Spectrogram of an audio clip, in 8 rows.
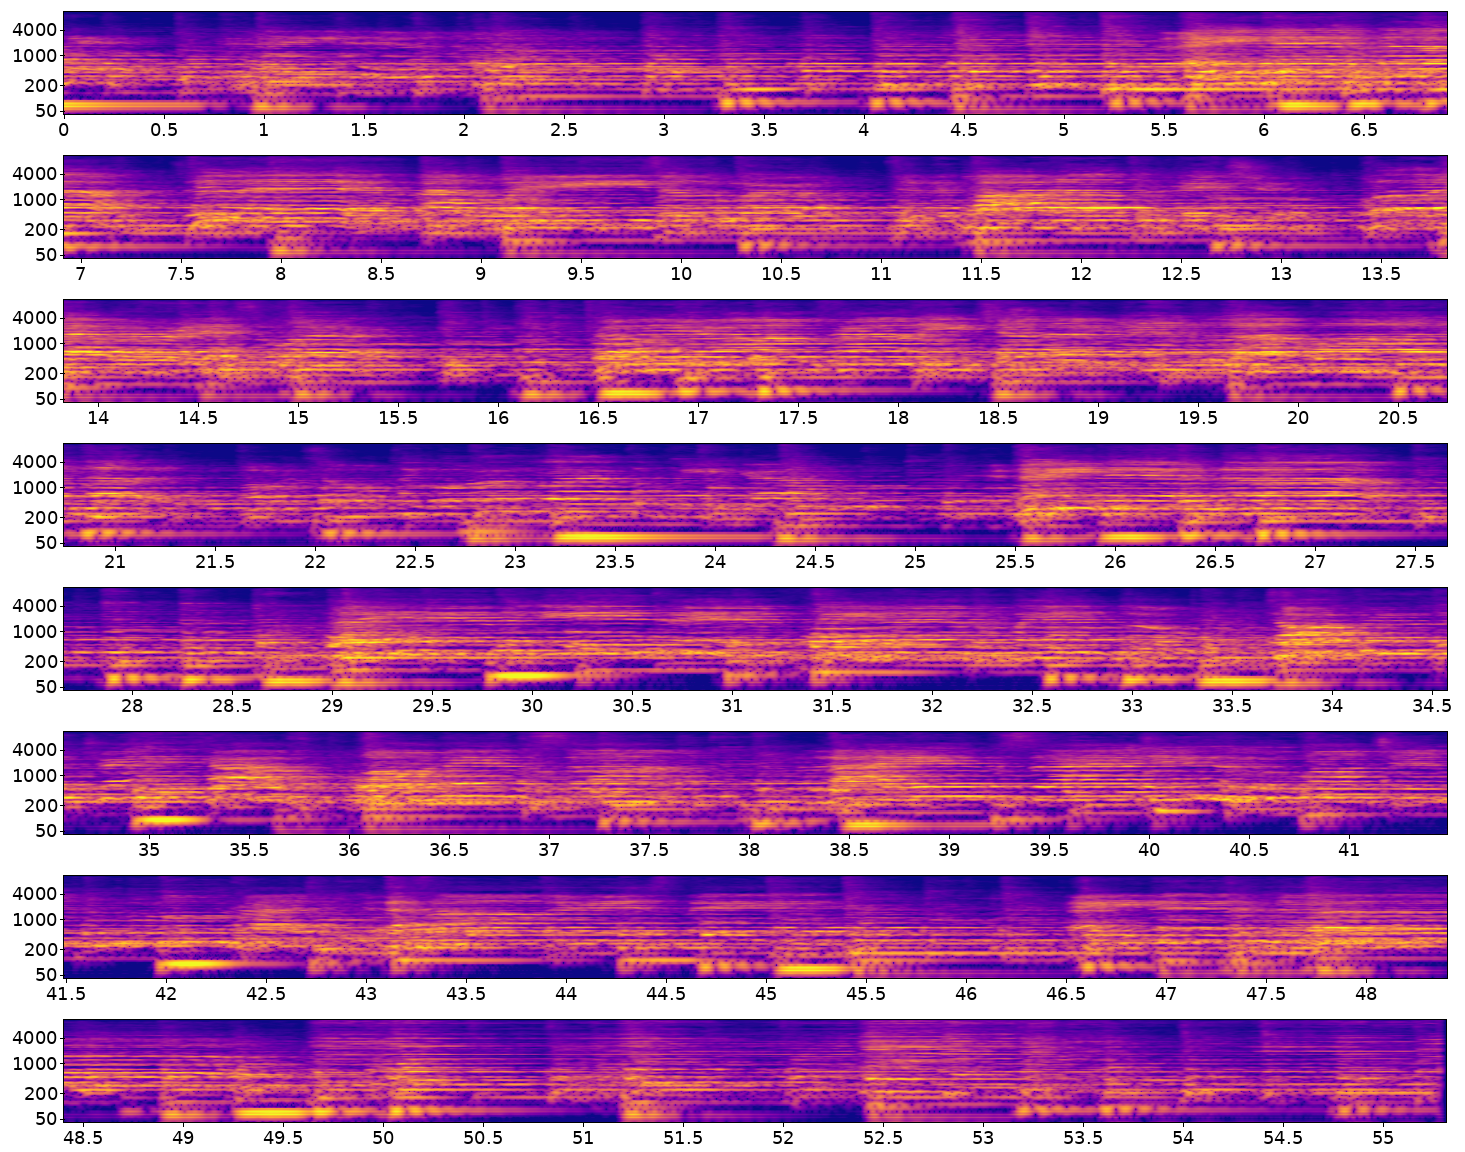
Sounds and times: Music: 0.0s - 55.3s.

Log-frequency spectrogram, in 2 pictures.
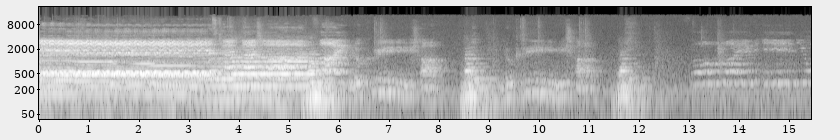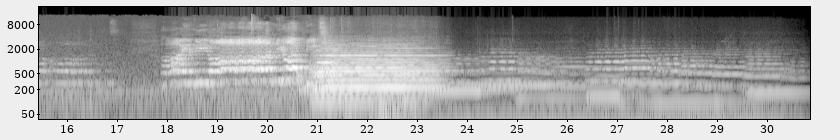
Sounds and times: Opera: 0.0s - 30.8s.

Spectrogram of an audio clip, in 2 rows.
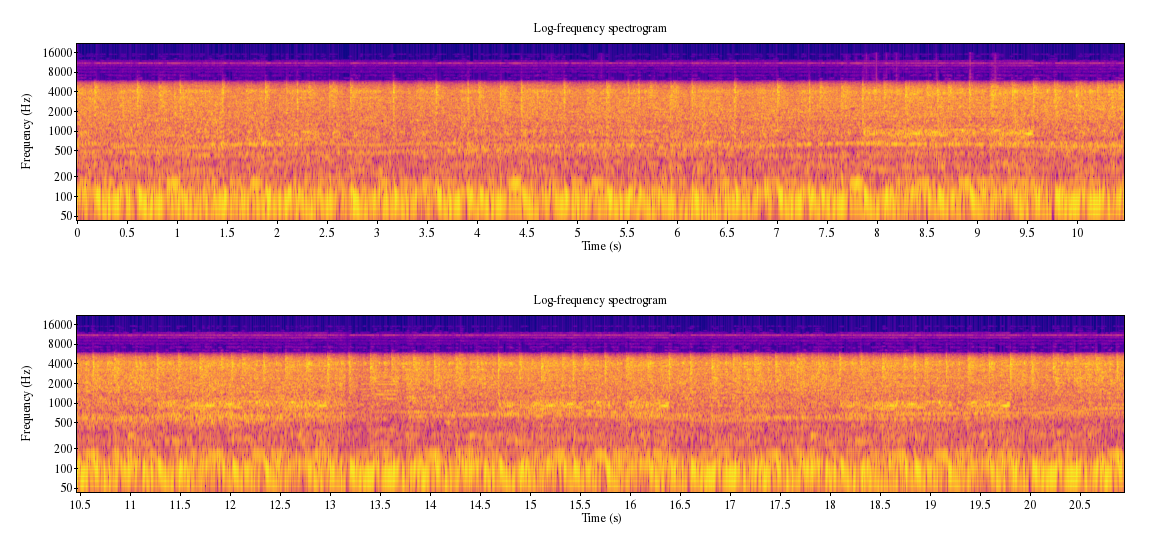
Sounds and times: Music: 0.0s - 20.9s
Vehicle: 0.0s - 20.9s.

